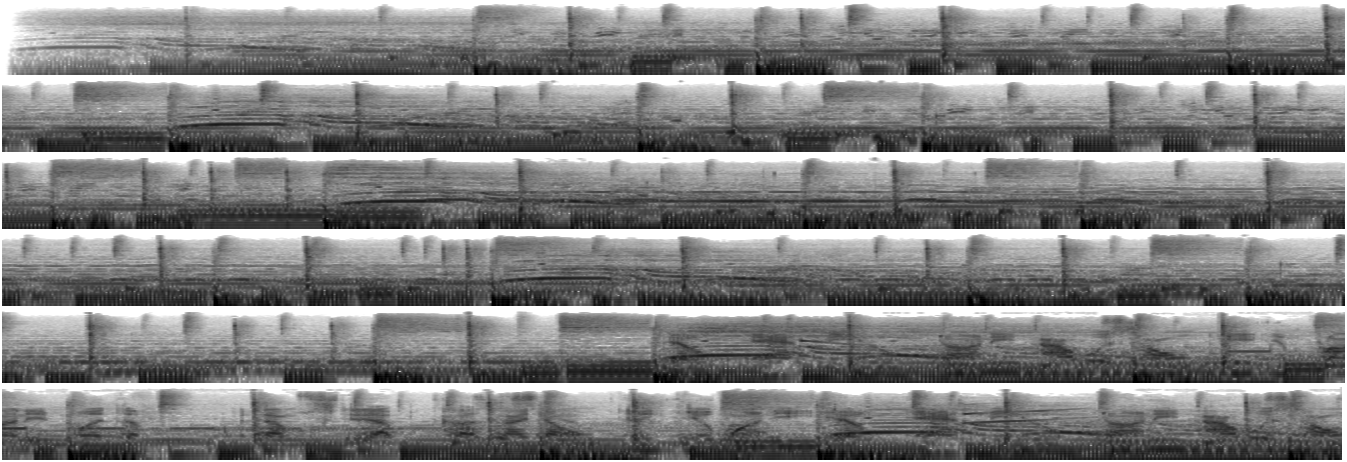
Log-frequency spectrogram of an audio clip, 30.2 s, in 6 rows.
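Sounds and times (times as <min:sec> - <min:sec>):
hip hop music: 0:00.0 - 0:30.2.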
